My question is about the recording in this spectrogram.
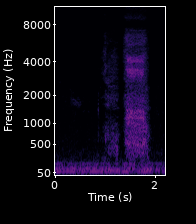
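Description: A single sharp, breathy puff of air, a person's breath, about a second and a half in and lasting under a second, over a steady low rumble.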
